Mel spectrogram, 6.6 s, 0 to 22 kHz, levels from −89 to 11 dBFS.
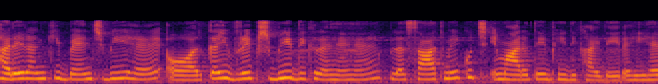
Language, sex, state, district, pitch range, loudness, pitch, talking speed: Hindi, female, Haryana, Rohtak, 230-280 Hz, -18 LUFS, 250 Hz, 210 wpm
